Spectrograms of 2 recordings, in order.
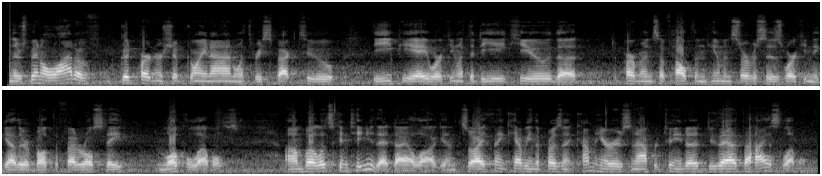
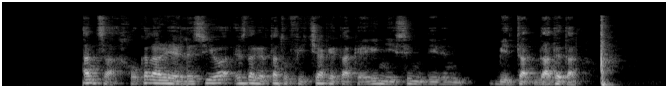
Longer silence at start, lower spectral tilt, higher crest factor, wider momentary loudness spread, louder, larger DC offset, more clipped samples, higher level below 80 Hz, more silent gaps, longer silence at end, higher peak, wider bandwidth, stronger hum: second, 0.05 s vs 0.8 s; about the same, -6.5 dB/octave vs -5.5 dB/octave; second, 14 dB vs 22 dB; about the same, 10 LU vs 12 LU; first, -15 LUFS vs -27 LUFS; neither; neither; about the same, -48 dBFS vs -46 dBFS; neither; second, 0.05 s vs 0.5 s; first, 0 dBFS vs -4 dBFS; about the same, 11.5 kHz vs 11.5 kHz; neither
